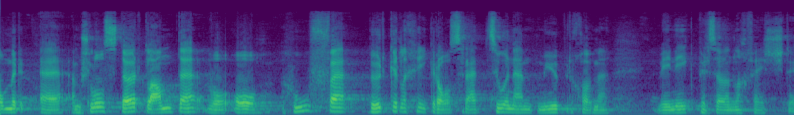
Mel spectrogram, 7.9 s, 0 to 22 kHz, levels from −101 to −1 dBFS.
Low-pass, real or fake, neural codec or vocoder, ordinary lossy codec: 14.4 kHz; real; none; none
